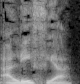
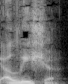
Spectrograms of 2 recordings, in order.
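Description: First: The name is pronounced the Spanish way. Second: The name is pronounced the American English way. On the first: This is how the Spanish-speaking audience says it. "I know you guys say Alicia" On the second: This is how it is said in the speaker's country. "We say Alicia. that's the pronunciation over here"

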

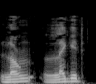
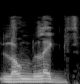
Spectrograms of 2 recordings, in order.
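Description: First: The ending of legged is a separate syllable. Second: The ending of legged is not a separate syllable. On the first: The speaker calls it right. "It's long-legged" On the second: The speaker calls it wrong. "We don't say long-legged"

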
